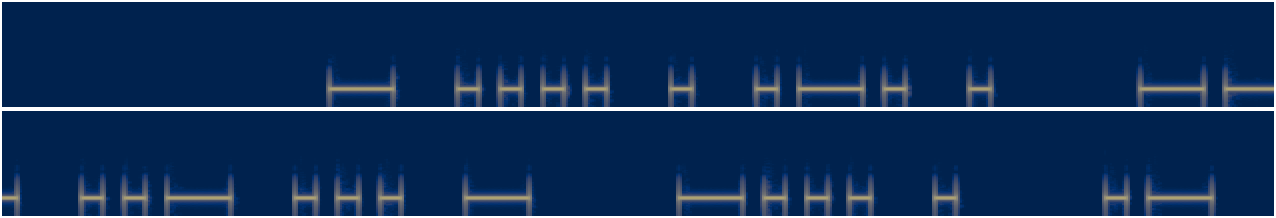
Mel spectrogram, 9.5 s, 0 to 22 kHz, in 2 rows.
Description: Morse code, heard as a keyed tone, about 15 wpm, 700 Hz. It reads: THERE MUST BE A
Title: Sentences from Top 1400 Words 15wpm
